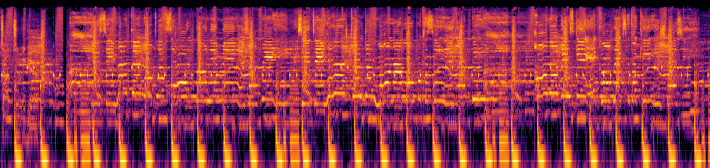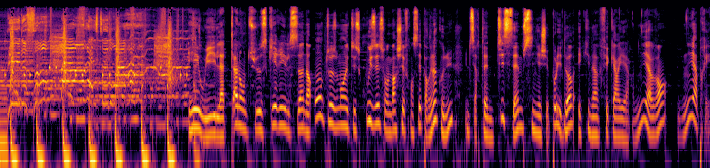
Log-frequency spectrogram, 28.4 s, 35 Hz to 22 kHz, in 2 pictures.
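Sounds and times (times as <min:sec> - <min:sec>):
speech: 0:00.0 - 0:00.8, 0:18.1 - 0:28.3
French cover of a pop song with dance beat and synths: 0:00.0 - 0:18.3
person singing a melody: 0:00.0 - 0:18.3.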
